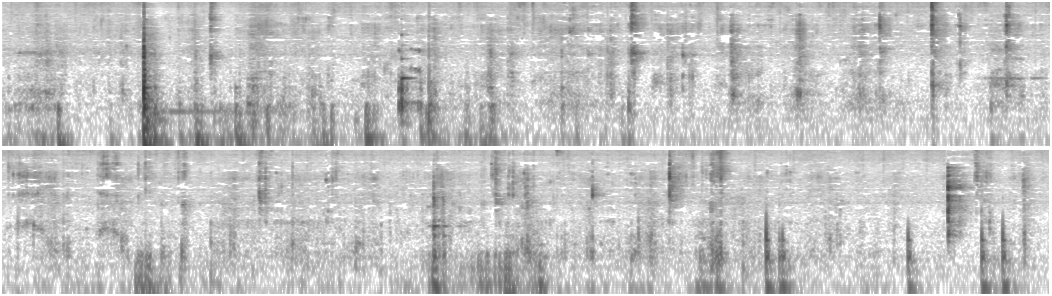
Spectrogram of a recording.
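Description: A person biting and chewing pieces of coconut close to the microphone, with many short crunches and clicks at irregular intervals, the sharpest about a second and a half in.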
